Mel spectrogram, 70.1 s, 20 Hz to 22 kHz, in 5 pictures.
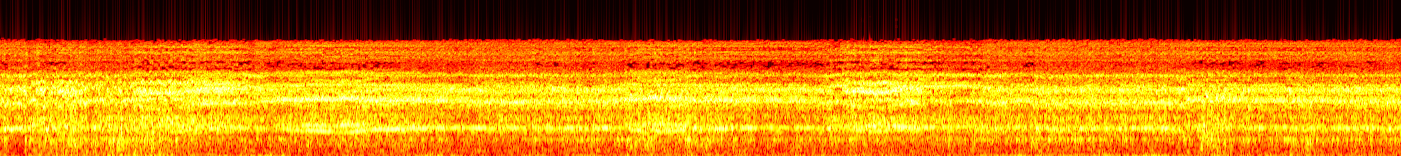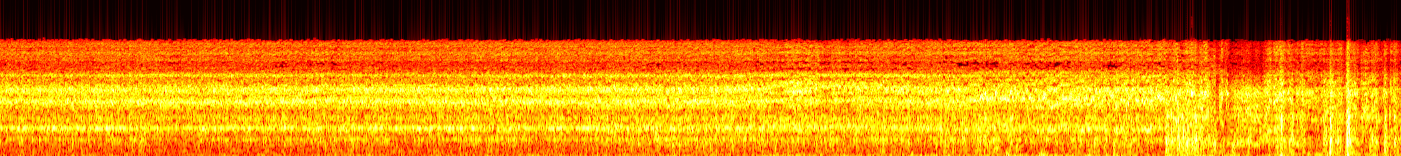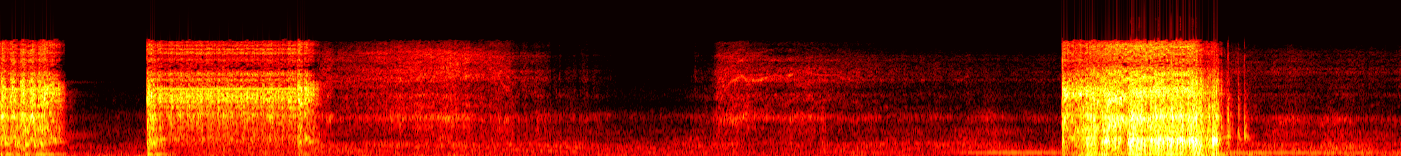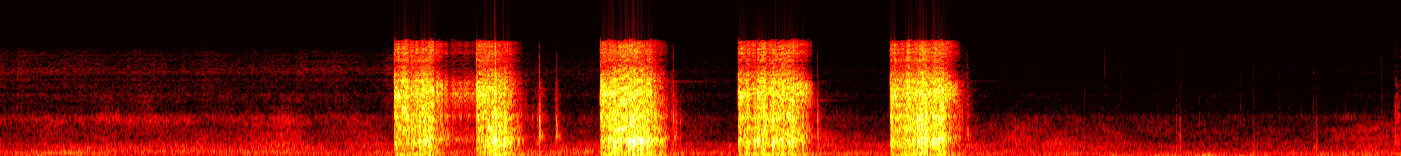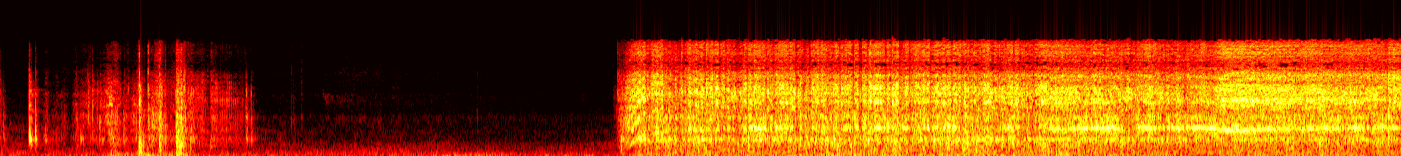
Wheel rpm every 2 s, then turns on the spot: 200, 200, 200, 190, 200, 200, 200, 200, 200, 200, 200, 200, 190, 160, 100, 90, 0, 0, 0, 90, 60, 0, 0, 50, 50, 70, 10, 0, 0, 0, 0, 90, 200, 200, 200.
40-42 46-48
